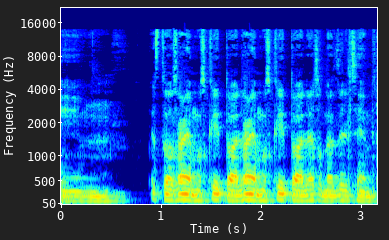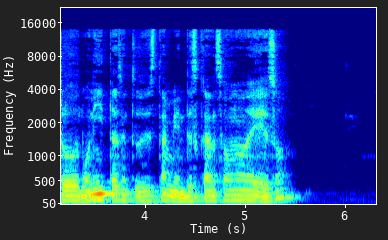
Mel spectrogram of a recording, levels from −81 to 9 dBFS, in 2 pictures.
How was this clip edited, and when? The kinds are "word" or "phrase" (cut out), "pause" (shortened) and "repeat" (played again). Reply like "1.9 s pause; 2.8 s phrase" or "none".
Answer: 1.8 s repeat; 3.3 s phrase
